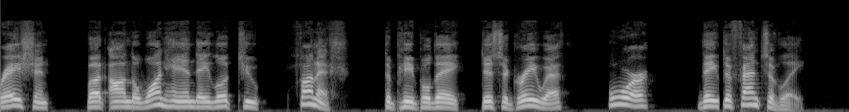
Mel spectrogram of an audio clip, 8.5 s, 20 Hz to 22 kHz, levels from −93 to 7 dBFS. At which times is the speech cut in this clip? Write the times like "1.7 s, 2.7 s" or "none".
7.2 s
